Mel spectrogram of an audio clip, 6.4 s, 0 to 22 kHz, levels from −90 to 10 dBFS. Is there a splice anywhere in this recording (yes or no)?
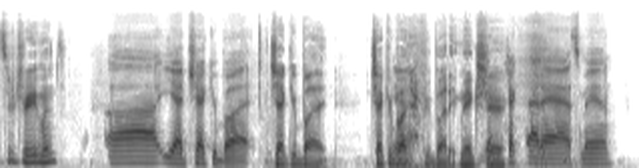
no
